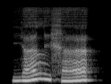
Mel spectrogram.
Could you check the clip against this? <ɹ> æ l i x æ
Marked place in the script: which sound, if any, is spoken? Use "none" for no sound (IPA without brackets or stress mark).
j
